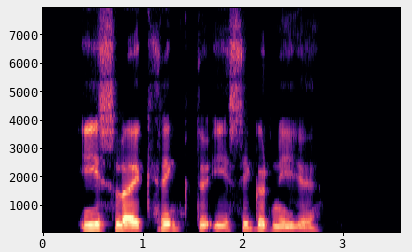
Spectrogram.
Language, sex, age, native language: Icelandic, male, 30-39, Slovak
